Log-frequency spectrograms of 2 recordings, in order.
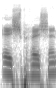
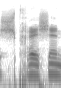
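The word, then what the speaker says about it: sprechen: دیگه اول کار اشتباهه این صدای اشپخشن نمیده صدای شپخشن میده پس ش رو می‌کشید و به عنوان حرف اول استفادهش می‌کنید. پس حواستون به این باشه که اشتباه تلفظ نکنید.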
